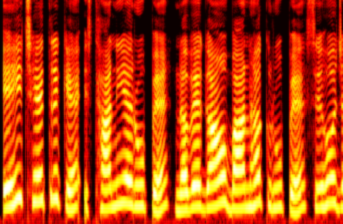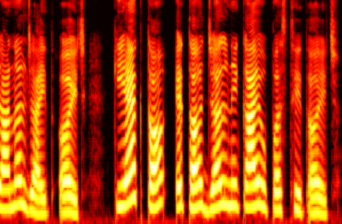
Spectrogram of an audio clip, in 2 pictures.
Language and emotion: Maithili, neutral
